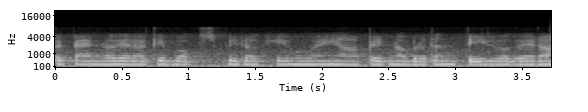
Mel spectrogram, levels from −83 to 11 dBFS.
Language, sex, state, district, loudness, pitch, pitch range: Hindi, female, Chhattisgarh, Balrampur, -19 LUFS, 200 Hz, 195-205 Hz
